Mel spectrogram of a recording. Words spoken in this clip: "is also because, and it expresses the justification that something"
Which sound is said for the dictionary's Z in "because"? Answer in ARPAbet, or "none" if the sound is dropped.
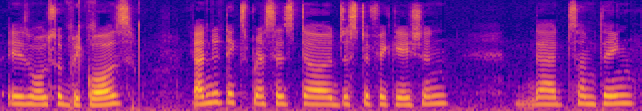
Z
